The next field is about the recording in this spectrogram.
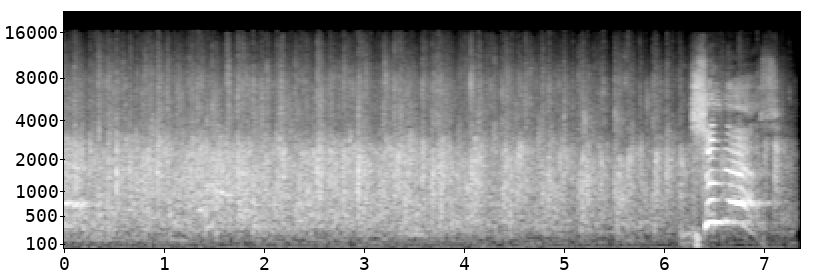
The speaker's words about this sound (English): Oh, somebody needs to stand to your feet and clap your hands right now. Come on, somebody needs to stand to your feet and clap your hands unto the Lord and say, Lord, I'm going to present it to you today.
